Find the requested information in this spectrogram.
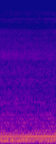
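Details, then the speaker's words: An ear wax removal suction machine runs with a finger sealing the tube tip, raising the suction power. A steady low motor drone and constant hum are heard with no airflow hiss. "you get a better idea of the power it can generate so when I put my finger on there"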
